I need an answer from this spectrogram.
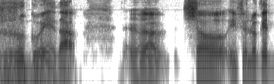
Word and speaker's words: Rig Veda: Okay, for example, the Janapadas that we find in uh, the uh, Rig Veda, actually it is to be pronounced Rug Veda.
